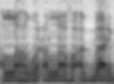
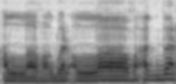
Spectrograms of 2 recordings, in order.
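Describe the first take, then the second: First: The phrase is said quickly and briskly. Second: The phrase is said slowly and drawn out. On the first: This is how the call to begin prayer is made. "gitu, cepat" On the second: This is how the call to prayer is made. "lambat, gak disebut cepat-cepat"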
